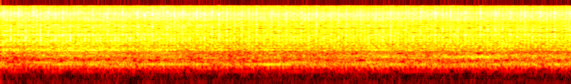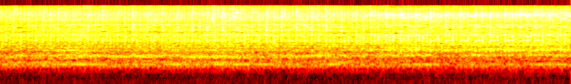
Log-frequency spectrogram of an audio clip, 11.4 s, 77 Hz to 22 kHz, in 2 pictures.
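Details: Renault Megane 1.5 dCi diesel at idle: steady idle with a sharp, regular knock roughly three per second riding on top; knocking of unknown origin.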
